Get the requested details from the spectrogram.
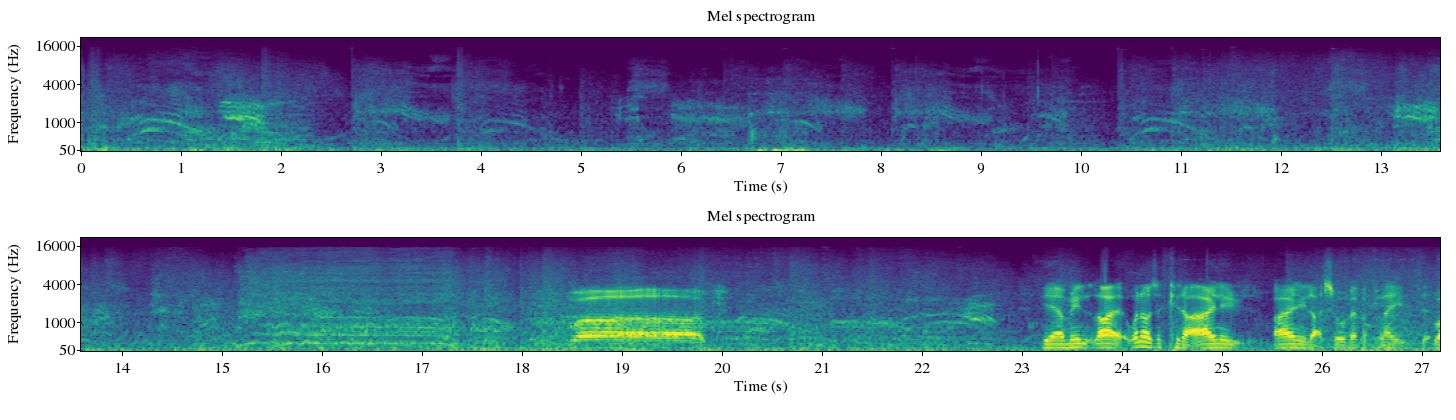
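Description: Blades clash in a close fight.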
